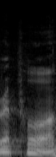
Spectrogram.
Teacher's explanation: I've largely sat at the bar, which has allowed me to develop a rapport, which I say in the same way I'd say restaurant, not pronouncing the T at the end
